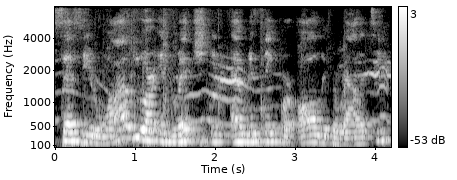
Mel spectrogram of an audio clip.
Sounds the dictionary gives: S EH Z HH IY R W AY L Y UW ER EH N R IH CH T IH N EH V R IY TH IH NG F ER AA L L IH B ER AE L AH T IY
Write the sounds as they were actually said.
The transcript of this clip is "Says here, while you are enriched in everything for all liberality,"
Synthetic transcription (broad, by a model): S EH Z HH IY R W AY L Y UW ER EH N R IH CH T IH N EH V R IY TH IH NG F ER AA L L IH B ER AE L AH T IY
